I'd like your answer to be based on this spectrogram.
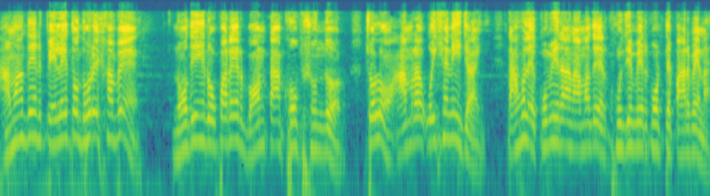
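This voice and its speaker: A woman puts on a cartoonish character voice at an extremely high pitch. She speaks at a moderate pace. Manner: sly, playful.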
